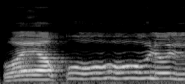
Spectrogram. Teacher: قاف کو واو کے ساتھ ملا کر 1 الف کے مقدار کھینچ کر پڑھیں گے، قاف کو موٹا بھی پڑھیں گے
